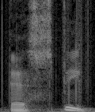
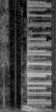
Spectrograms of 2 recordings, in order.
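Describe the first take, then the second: First: An extra e sound comes before the s. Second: The word starts directly with the s sound. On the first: The speaker calls it wrong. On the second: The speaker calls it right.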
